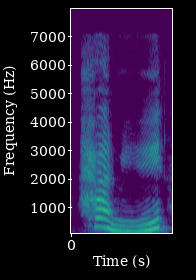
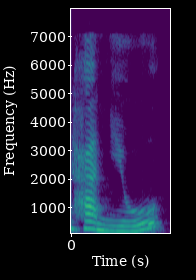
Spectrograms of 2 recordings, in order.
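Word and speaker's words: Hànyǔ: Jadi kita bacanya hanu bukan hanyu.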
